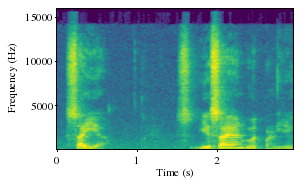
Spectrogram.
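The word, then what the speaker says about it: saya: اس میں 4 حروف ہیں اور چاروں کا الگ الگ تلفظ ہوگا. سا، ایس، سا، پھر ای، پھر آ. سایہ.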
